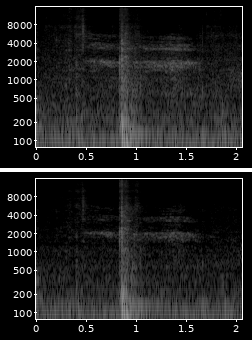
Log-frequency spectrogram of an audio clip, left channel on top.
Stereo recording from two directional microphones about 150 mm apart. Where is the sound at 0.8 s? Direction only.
55° right (ahead or behind).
